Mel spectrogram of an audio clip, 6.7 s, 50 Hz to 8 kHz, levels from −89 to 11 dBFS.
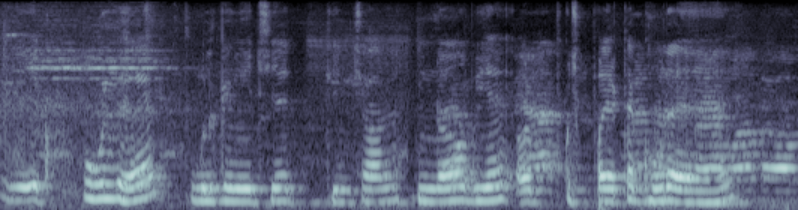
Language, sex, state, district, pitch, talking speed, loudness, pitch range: Hindi, male, Bihar, Begusarai, 180 Hz, 170 wpm, -16 LUFS, 170-195 Hz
